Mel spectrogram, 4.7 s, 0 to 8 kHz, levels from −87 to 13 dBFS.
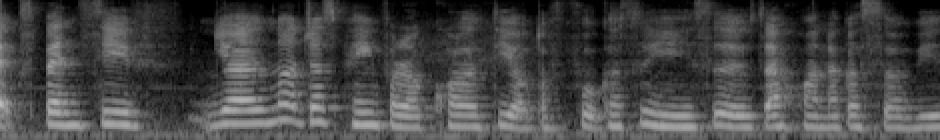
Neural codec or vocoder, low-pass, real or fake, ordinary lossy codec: none; none; real; none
